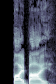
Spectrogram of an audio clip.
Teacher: That's pronounced with high and mid-level tones.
